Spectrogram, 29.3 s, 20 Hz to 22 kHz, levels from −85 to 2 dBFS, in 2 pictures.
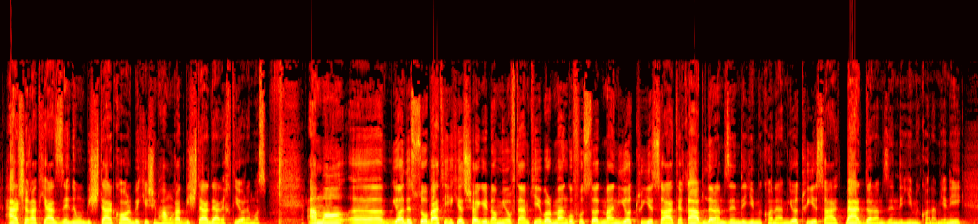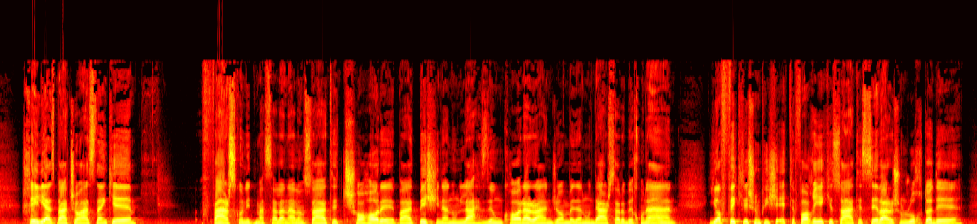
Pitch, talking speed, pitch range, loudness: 125 Hz, 155 wpm, 110-155 Hz, -14 LUFS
